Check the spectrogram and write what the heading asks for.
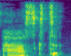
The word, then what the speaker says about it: asked: A reporter, ask is a regular verb, asked, ed at the end, and the pronunciation of asks in the past is asked. Asked. The ed is pronounced as a t.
